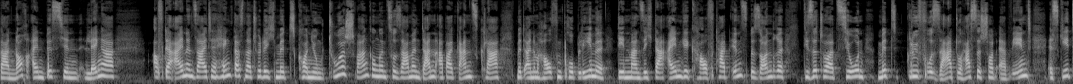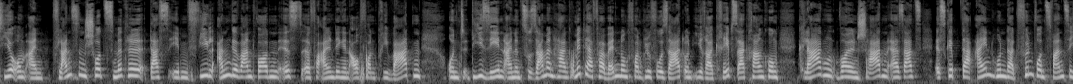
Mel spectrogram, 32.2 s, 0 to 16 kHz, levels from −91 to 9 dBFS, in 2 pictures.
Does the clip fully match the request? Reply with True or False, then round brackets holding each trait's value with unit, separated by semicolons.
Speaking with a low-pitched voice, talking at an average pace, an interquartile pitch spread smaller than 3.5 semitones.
False (220 Hz; 140 wpm; 2.9 semitones)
